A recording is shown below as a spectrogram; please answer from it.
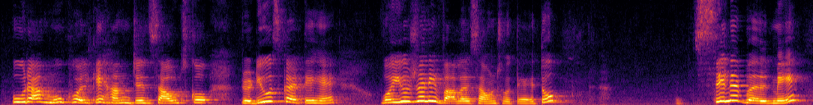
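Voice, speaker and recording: A high-voiced woman with an Indian accent gives a classroom-style English grammar lesson. She explains slowly, repeating sounds and words to demonstrate them.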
